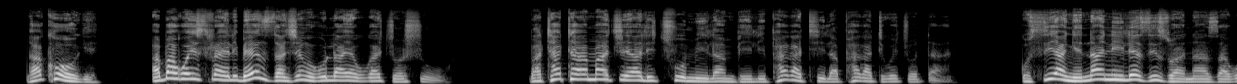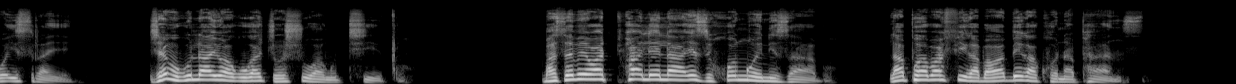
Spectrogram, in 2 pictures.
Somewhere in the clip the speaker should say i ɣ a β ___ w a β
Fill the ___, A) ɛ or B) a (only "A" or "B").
B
